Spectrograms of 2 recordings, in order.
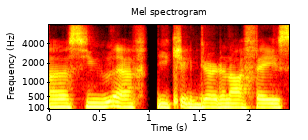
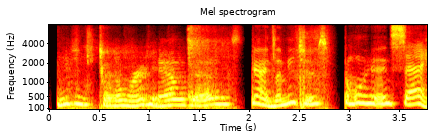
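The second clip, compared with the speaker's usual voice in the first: mocking whine; 7 semitones higher than usual. Mocking the streamer's words.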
